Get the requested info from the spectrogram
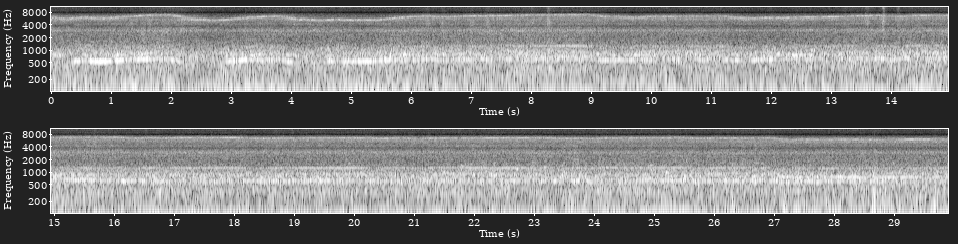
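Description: Engine of a Chao Phraya river tourist boat running steadily under way, heard on board: a low, even drone with a whine whose pitch wavers for the first few seconds and then holds steady.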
